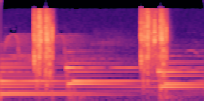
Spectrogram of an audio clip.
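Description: Background music with held notes that fade between chord changes. A camera-shutter click comes twice, about a second apart, each landing as a new chord begins.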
